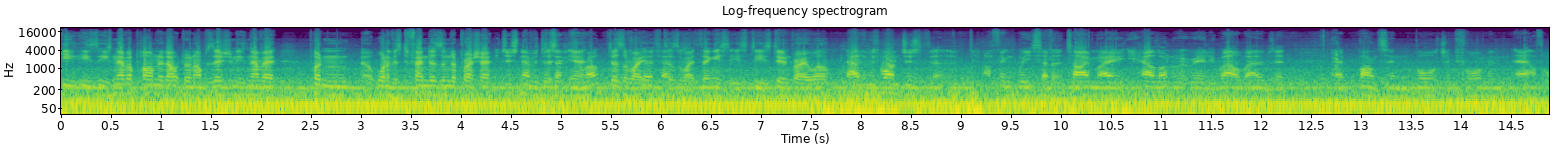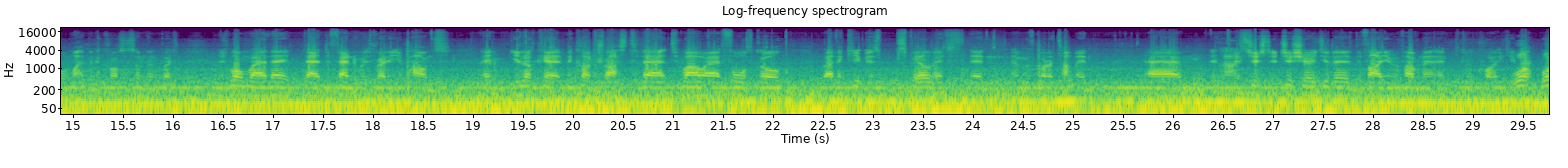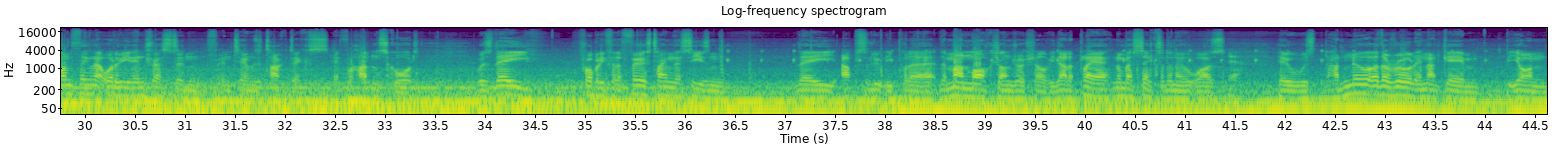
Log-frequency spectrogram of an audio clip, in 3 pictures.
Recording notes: join you from the car home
